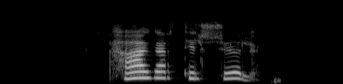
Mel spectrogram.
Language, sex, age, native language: Icelandic, female, 30-39, Icelandic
